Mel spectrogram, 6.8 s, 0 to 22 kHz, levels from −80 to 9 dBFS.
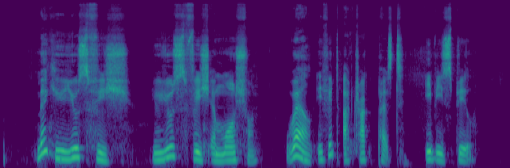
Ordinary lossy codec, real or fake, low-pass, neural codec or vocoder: none; fake; none; vocoder, 48 kHz, 128 mel bands, Vocos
